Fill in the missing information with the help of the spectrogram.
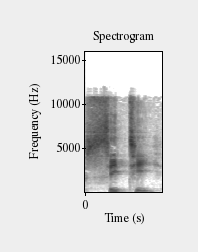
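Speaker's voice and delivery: British "city" with a crisp clear t; British English. Shown as a demonstration. Teacher contrasting American and British "city". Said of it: "Em inglês britânico".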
